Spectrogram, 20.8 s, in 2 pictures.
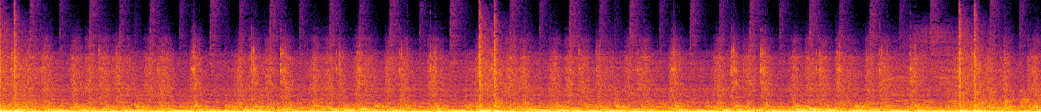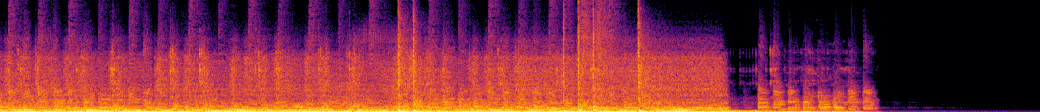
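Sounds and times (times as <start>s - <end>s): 
song intro music: 0.0s - 19.4s.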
